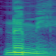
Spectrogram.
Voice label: "nwmi", Apatani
